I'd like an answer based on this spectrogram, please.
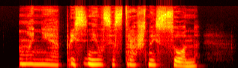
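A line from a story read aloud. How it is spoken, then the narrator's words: Whisper breaking into sobs. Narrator (Russian): прошептала я искусанными губами и заплакала навзрыд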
